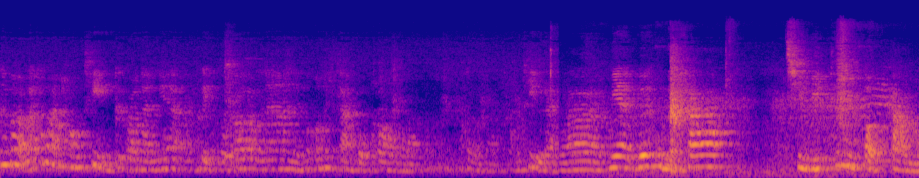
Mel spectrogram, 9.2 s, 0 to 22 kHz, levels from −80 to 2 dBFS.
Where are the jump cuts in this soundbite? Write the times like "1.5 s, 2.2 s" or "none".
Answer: 5.6 s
